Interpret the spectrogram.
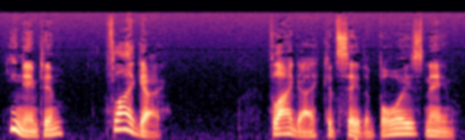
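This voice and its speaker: A man's voice: fairly low pitch, wildly swooping pitch, slow, mellow, dry recording. A man in his thirties hosting a children's story channel and narrating a picture book. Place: small indoor set, dry sound.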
